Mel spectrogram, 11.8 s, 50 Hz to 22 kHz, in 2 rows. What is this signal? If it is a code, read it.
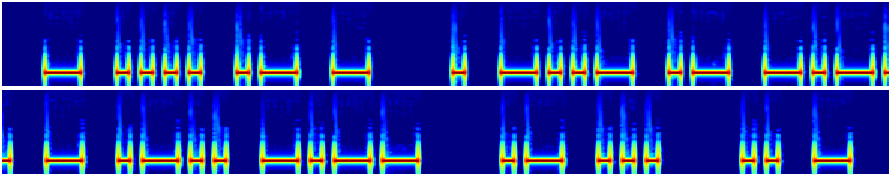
Morse code, heard as a keyed tone, about 15 wpm, 700 Hz. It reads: THAT EXACTLY AS IT
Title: Sentences from Top 900 Words 15wpm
